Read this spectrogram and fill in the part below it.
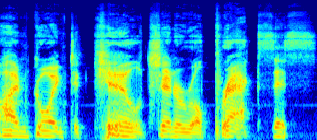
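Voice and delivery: mock deep, dropped, growling snarl. Talking about a game's mascot, quoting his first line: Jak's snarl, retold. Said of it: "He snarls".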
